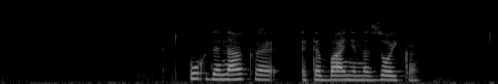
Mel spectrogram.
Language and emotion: Russian, neutral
